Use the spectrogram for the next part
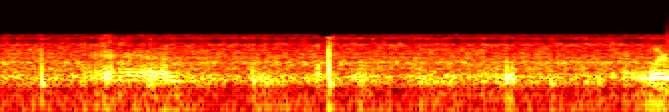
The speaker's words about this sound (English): Sorry about the air conditioner.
